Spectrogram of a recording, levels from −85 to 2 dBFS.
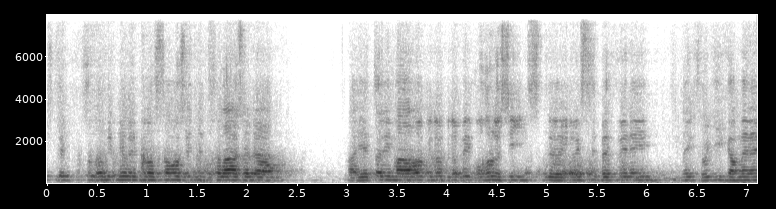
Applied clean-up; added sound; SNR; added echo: neural separator model SepFormer DNS4.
